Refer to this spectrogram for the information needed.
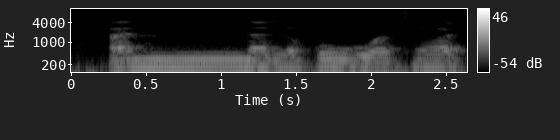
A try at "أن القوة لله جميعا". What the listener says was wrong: أن لا, that's why I was saying it. There's no قلقلة on the lam.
